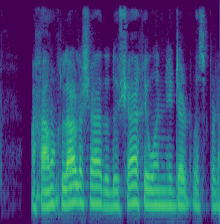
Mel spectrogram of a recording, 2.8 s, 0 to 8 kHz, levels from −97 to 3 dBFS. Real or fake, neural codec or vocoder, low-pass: real; none; 7.2 kHz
